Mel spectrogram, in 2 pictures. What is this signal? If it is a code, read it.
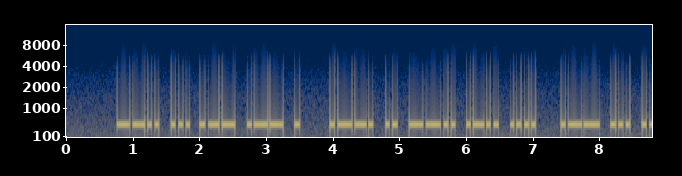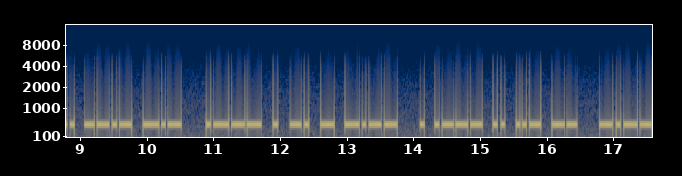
Morse code, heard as a keyed tone, hand-sent with a straight key, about 23 wpm, 470 Hz. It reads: ZSWWE PIZLH WSSQK JENTY EJIUM …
